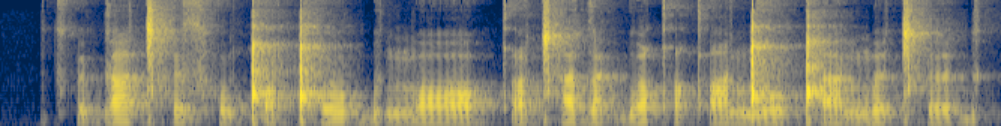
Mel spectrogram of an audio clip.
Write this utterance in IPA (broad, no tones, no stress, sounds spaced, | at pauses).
t͡sʼ ɵ ɡ a ǀʰ ə z h o ǃʼ ɒ ǃʰ o ɡ͡b ə ŋ͡m ɒ | qʼ ɵ ǀʰ a d a ɡ͡b o qʼ ə qʼ a ŋ͡ǃ o ǃʼ a ŋ͡m ə ǀʰ ə ɡ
